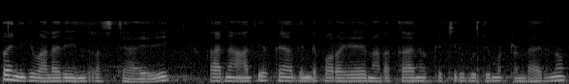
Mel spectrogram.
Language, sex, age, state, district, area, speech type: Malayalam, female, 60+, Kerala, Kollam, rural, spontaneous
